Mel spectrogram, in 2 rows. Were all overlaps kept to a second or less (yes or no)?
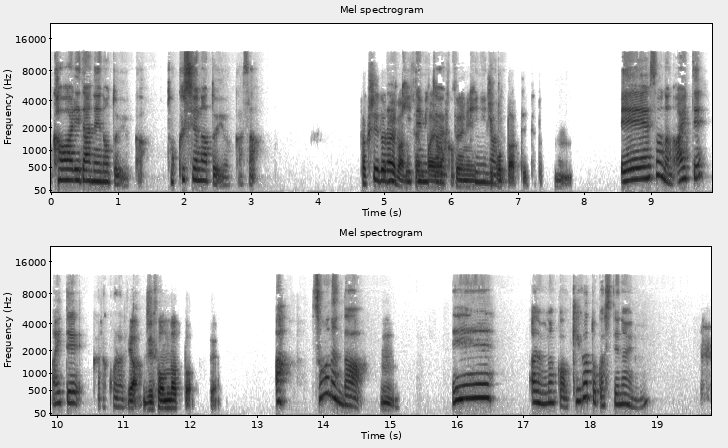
no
